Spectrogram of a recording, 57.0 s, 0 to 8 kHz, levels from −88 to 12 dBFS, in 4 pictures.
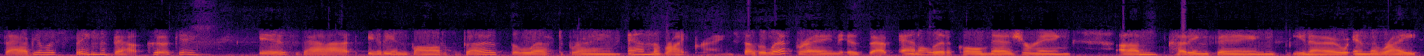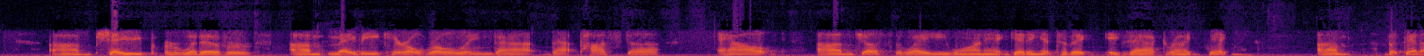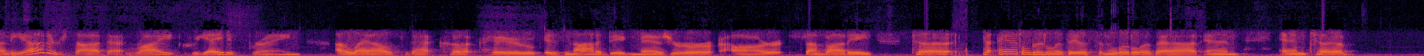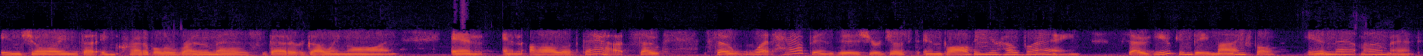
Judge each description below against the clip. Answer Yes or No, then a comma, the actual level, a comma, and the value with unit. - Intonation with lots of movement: No, average, 4.3 semitones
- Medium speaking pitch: Yes, medium, 160 Hz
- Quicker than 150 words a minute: No, slow, 135 wpm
